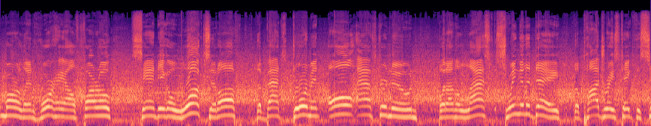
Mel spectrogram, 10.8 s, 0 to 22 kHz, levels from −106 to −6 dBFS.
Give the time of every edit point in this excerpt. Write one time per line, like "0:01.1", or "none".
none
